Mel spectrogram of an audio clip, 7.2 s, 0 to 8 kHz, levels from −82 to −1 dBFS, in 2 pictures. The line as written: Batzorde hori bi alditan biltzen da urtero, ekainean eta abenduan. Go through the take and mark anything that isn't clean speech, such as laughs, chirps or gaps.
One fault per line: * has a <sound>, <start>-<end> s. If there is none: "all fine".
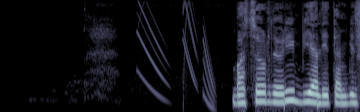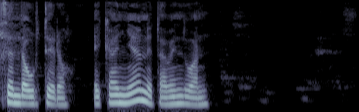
* has a chirp, 1.4-2.2 s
